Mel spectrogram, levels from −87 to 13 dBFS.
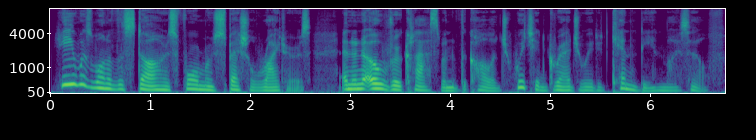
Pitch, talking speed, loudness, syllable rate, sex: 155 Hz, 195 wpm, -20 LUFS, 5.5 syllables/s, female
